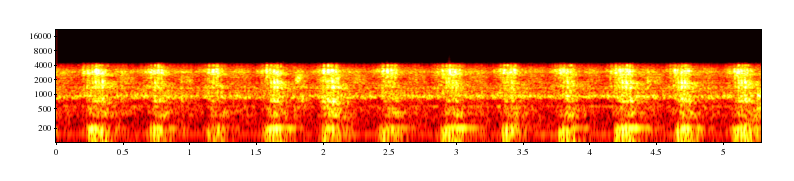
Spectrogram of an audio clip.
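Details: Snoring from a pregnant Labrador, deep, throaty rumbles pulsing at a regular rhythm of about two per second, each breath a coarse, snorting rasp.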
